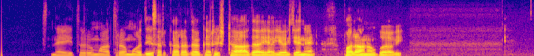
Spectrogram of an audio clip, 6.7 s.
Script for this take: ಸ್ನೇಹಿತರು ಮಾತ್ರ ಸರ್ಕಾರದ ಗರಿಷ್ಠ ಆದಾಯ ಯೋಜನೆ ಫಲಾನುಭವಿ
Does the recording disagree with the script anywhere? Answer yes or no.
yes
